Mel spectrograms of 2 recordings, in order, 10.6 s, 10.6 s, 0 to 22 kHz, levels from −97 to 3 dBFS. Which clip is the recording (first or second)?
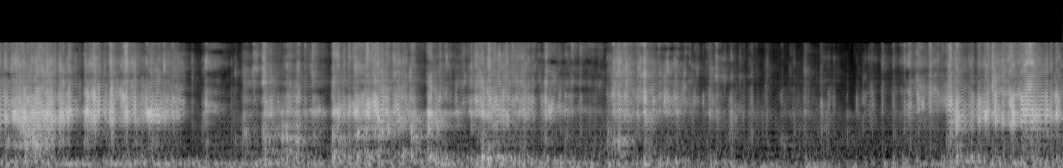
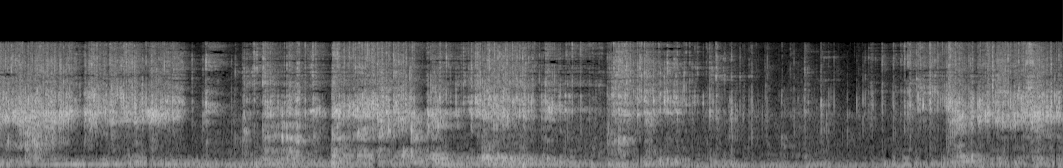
second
